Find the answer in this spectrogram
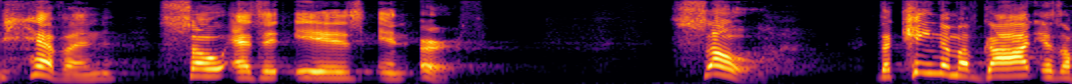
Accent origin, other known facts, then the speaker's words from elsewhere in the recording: the South, United States; I'm from the South.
